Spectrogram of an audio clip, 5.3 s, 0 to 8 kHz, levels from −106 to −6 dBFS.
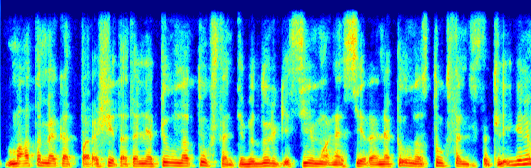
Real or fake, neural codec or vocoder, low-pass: fake; codec, 16 kHz, 8 kbps, FreqCodec, smaller model; 7.2 kHz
